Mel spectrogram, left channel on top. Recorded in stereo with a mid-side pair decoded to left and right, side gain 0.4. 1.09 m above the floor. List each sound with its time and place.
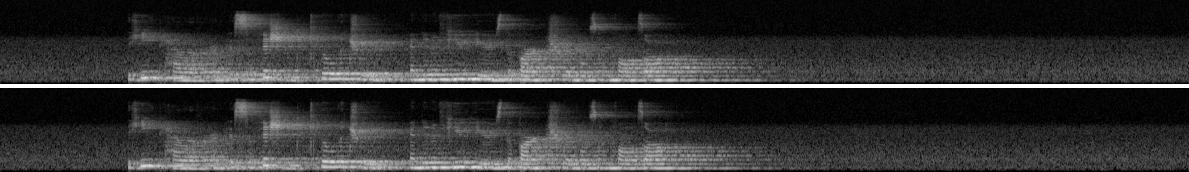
1.3 s a woman speaking: 20° right, 2.0 m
